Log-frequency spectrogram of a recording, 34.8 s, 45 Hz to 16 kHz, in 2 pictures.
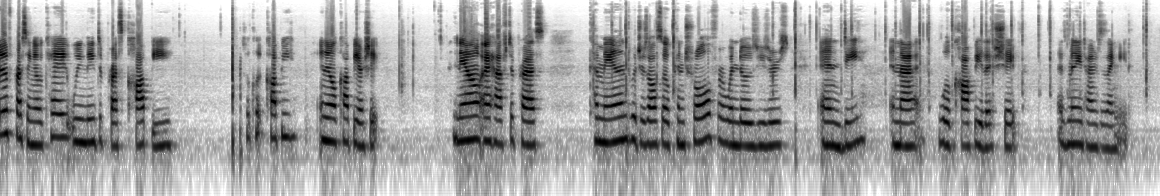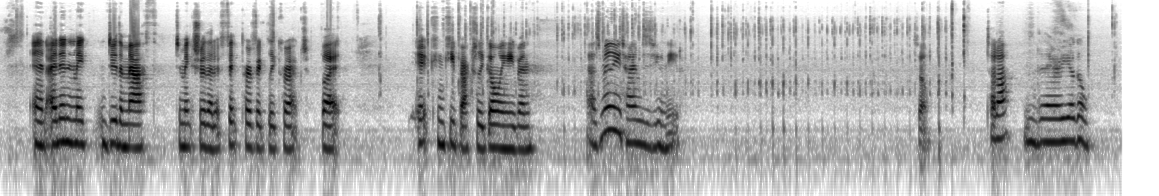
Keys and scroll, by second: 14.7 super+d, 16.0 super+d, 23.7 super+d, 26.5 super+d, 28.8 d, 30.2 d.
